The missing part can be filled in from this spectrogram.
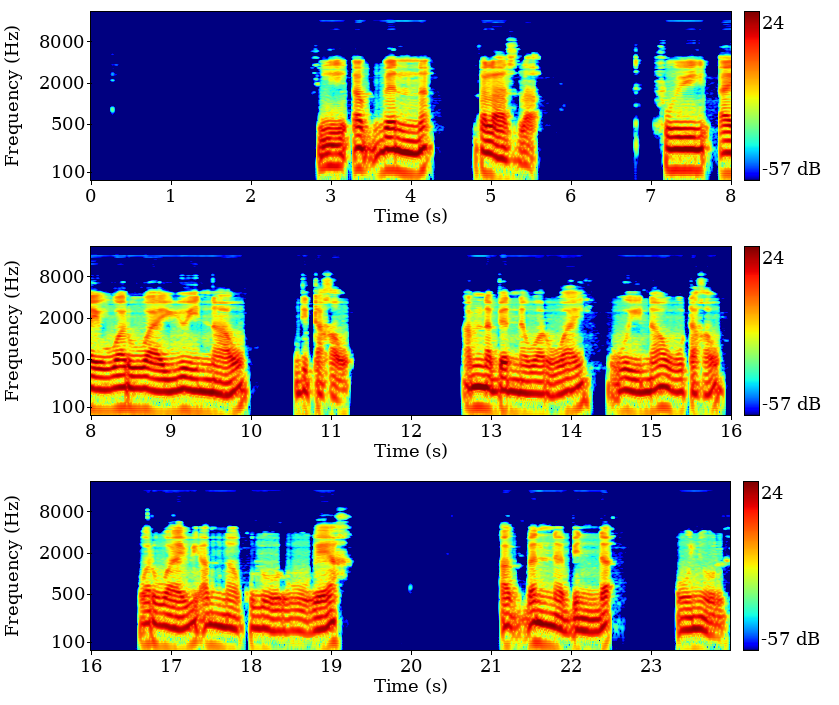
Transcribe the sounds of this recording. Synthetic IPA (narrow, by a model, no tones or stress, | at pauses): fḭʔap̚bɛnːɐ | kalaːsla̰ | fuwiajwaɾwaːjːujnaːw | ditaxa̰w | ʔamnɐbɛnːɐwaɾwaːj | wujnaːwwutaxaw | waɾwaːjwḭʔa̰mnakulɔːɾwuwɛːx | ʔak̚bɛnːɐbinda | wuɲṵːl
